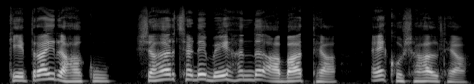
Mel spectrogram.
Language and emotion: Sindhi, neutral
